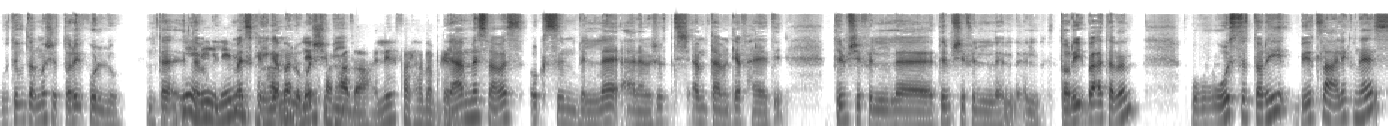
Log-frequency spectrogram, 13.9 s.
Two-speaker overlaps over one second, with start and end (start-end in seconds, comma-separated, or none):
1.6-3.5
